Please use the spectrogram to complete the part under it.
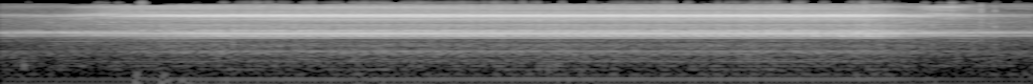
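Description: An old SCSI hard drive spins steadily during formatting, a sustained high-pitched whine with a bright overtone that fades in, holds evenly for several seconds and tapers off at the end, heard alone and close.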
